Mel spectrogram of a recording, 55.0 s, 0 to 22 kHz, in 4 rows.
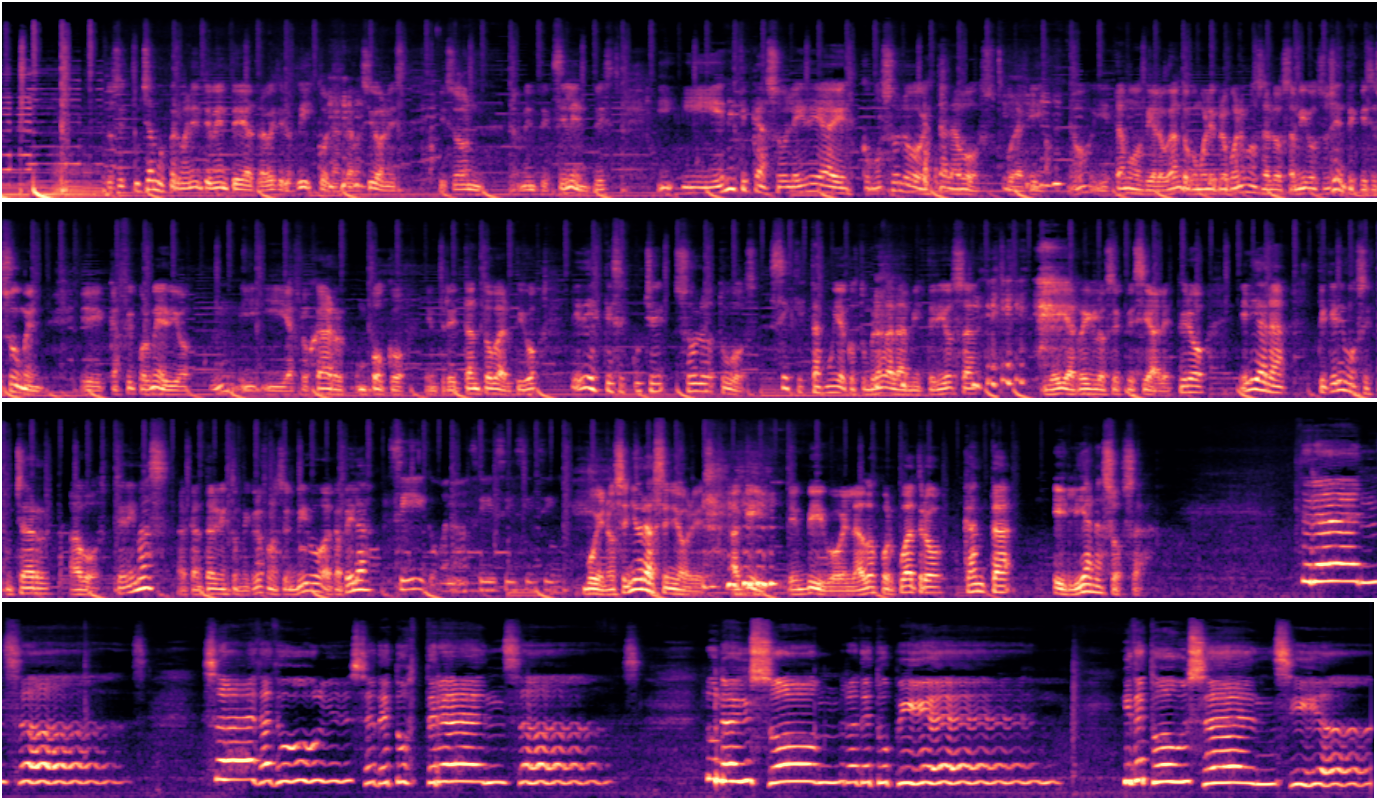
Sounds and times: Music: 0:00.0 - 0:54.9
Speech: 0:01.1 - 0:23.6, 0:24.2 - 0:39.1.

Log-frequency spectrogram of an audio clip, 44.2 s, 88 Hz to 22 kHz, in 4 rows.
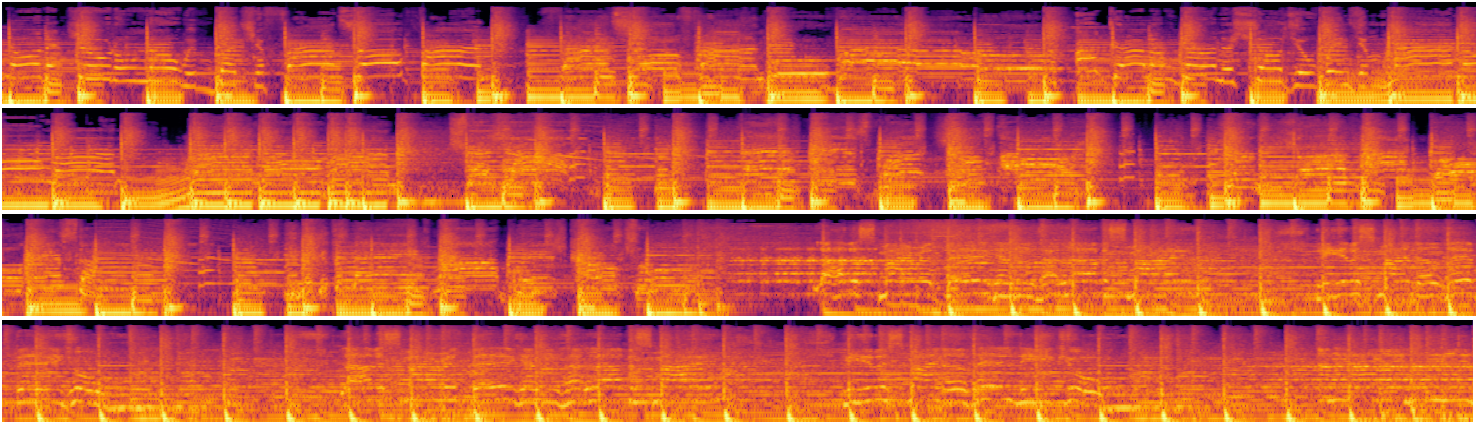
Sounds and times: Music: 0:00.0 - 0:44.2.

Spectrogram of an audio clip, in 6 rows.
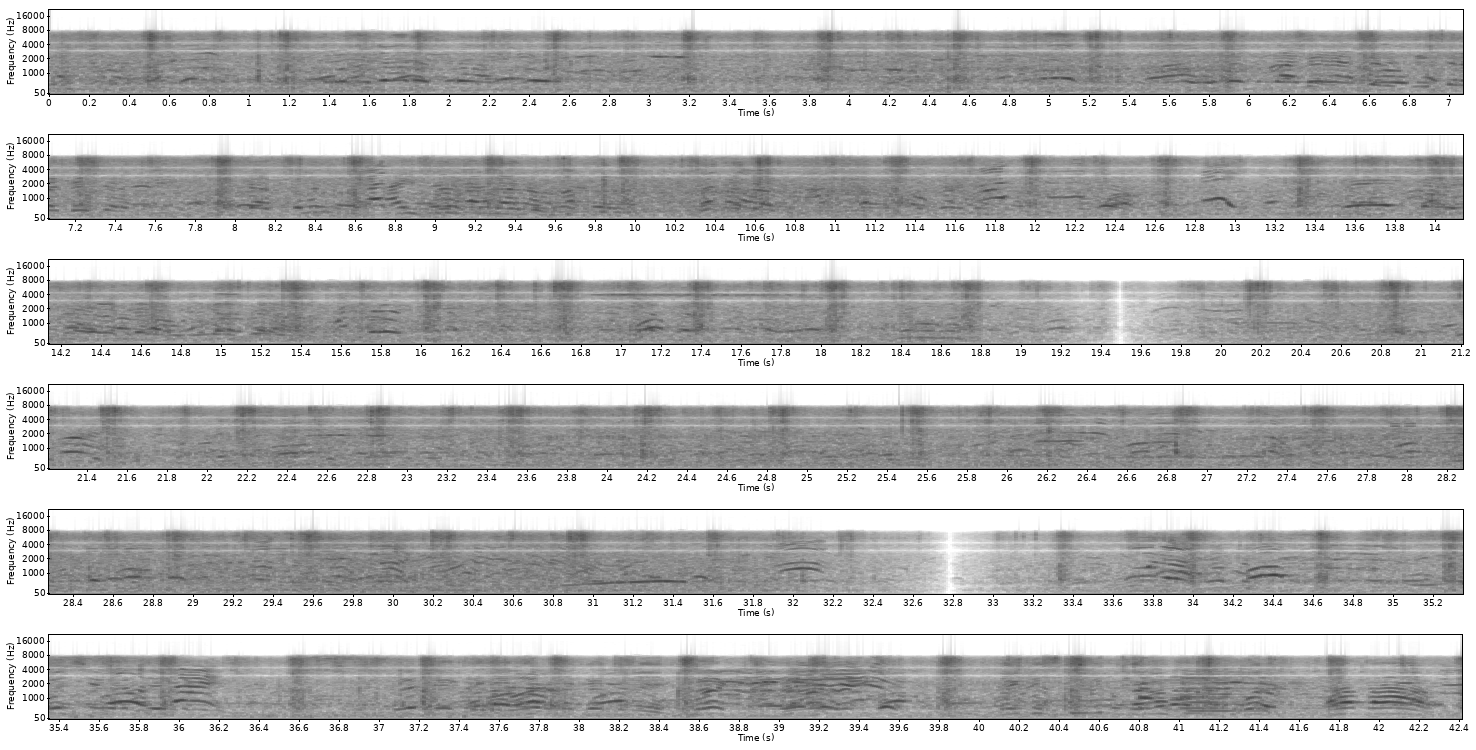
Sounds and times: Crowd: 0:00.0 - 0:42.4
Outside, urban or manmade: 0:00.0 - 0:42.4
Speech: 0:00.0 - 0:42.4.

